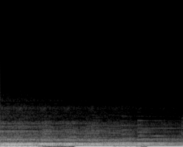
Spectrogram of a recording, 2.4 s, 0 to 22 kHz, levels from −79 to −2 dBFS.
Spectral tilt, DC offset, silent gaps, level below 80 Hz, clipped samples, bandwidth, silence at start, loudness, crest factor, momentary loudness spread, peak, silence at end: -9 dB/octave; under 0.1%; none; -18 dBFS; under 0.1%; 3.9 kHz; 0 s; -23 LUFS; 8 dB; 5 LU; -10 dBFS; 0 s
